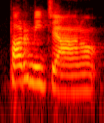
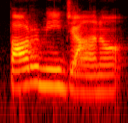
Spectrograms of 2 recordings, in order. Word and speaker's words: Parmigiano: Our next Italian word that a lot of English speakers mispronounce is this one right here, parmigiano. Parmigiano.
